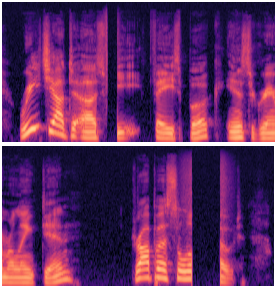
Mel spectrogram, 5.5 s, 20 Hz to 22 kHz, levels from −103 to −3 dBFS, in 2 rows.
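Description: Just after the 1-second mark, from about 1.00 to 1.19 s, the speech hits a wireless microphone squelch dropout: the FM radio link fades, a little hiss swells up, then the receiver's squelch mutes everything for roughly 110 ms before the voice snaps back. It happens again from 4.47 to 5.04 s, and this time the silent hole stretches to about 290 ms.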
